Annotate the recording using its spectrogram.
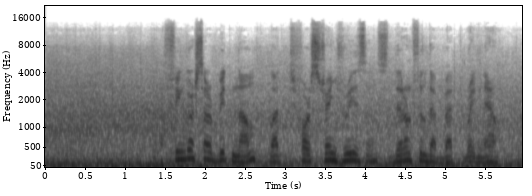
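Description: Footsteps crunch on snow close by.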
